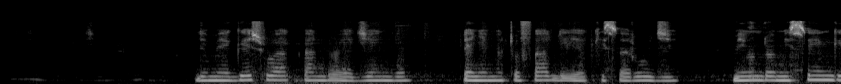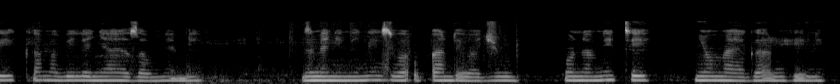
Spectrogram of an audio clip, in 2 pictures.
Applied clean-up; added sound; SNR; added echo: neural separator model SepFormer DNS4.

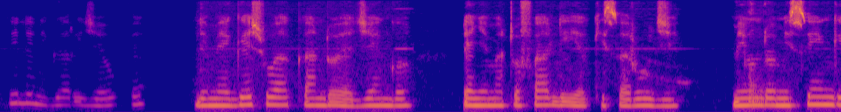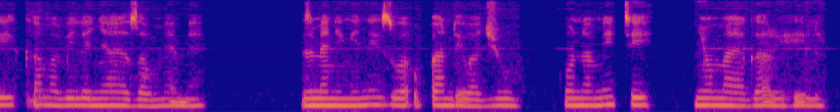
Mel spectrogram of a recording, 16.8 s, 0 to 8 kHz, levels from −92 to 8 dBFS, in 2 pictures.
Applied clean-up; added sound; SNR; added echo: none; none; none; none.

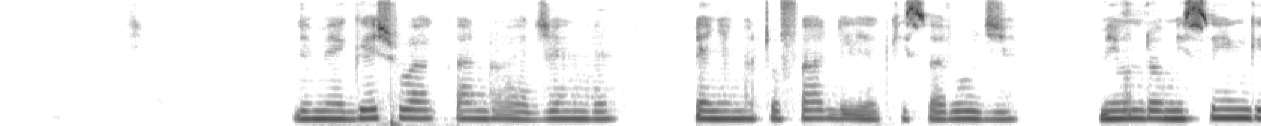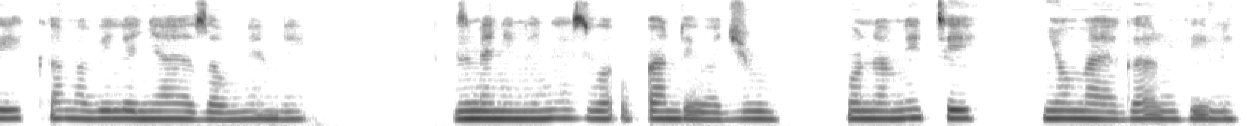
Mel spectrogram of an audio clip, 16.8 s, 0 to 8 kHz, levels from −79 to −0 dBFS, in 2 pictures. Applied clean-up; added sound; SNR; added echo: neural mask model DeepFilterNet 3.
